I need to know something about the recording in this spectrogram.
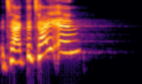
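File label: vox attack male; smite; awilix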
